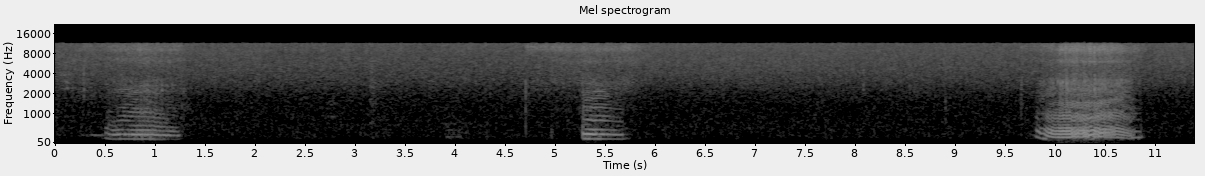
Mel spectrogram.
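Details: A sleeping pet cat snores in three rhythmic, rumbling breaths over about eleven seconds in a quiet room; its snoring often wakes the owner.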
